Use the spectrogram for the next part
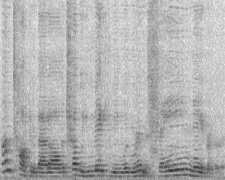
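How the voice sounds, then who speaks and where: A woman's voice: medium pitch, moderate pace, darkish tone, echoey room, natural voice. Female reader as scoundrel coyote, sly, folksy, boastful, stage animal fable, distant mic, faint noise. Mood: hard bargaining. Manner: folksy drawling rustic speech, boastful. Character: sly, self-serving, bargaining Coyote trickster scoundrel. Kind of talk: readers theater animal folktale performance. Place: library readers theater performance.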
